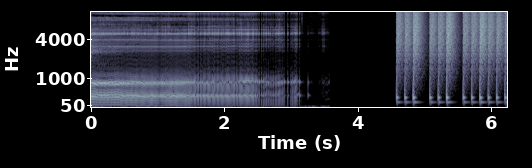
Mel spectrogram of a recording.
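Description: Home-recorded pop music: one song ends on a held chord with a wavering vibrato that fades out about three seconds in. After a second or so of silence, the next song starts with a quick, clipped percussive beat of short pitched hits in repeating groups.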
